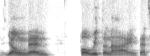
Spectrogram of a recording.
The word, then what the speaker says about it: YoungMin: is yeah young man just like how it's pronounced young man young man but with an eye that's how I always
